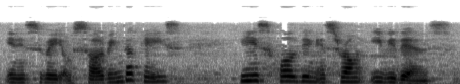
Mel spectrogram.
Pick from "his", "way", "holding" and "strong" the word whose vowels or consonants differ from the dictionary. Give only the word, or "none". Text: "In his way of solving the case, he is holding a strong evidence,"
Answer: his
